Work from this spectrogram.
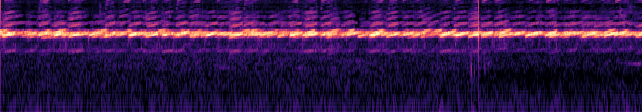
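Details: Spring peepers call in a dense evening chorus at a vernal pool, countless high, piercing peeps overlapping into a continuous shrill ringing, with wood frogs also calling there.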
